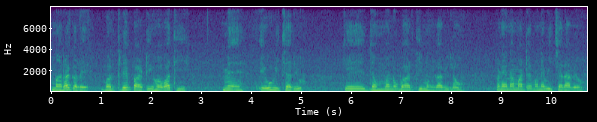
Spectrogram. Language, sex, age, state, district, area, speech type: Gujarati, male, 18-30, Gujarat, Anand, urban, spontaneous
